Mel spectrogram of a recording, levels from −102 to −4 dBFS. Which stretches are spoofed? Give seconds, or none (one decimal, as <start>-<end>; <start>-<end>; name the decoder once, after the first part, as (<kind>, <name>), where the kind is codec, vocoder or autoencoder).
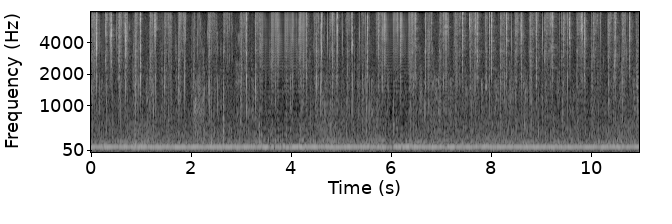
3.4-4.3 (vocoder, BigVGAN v2); 5.8-6.4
